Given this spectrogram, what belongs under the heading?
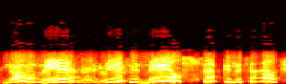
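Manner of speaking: high, loud disbelieving retort; incredulous. Retold or imitated. Refusing to serve salad with nail, loud disbelief. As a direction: protest like it's obviously absurd. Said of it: "I'm like".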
